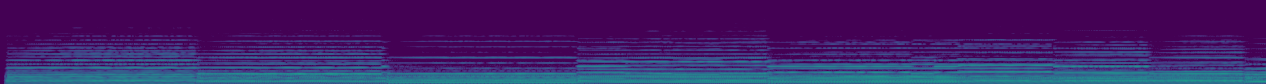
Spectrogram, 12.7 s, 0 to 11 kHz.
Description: flexible mixed ensemble, 4 players

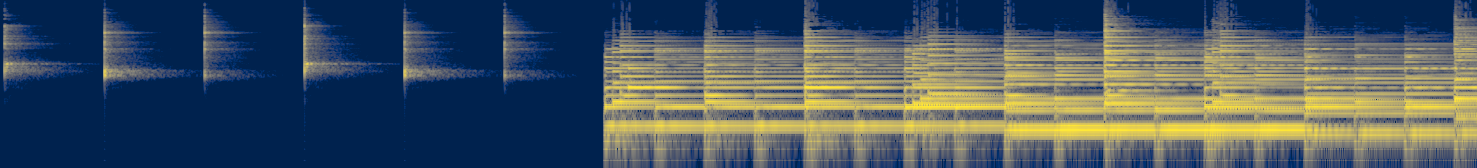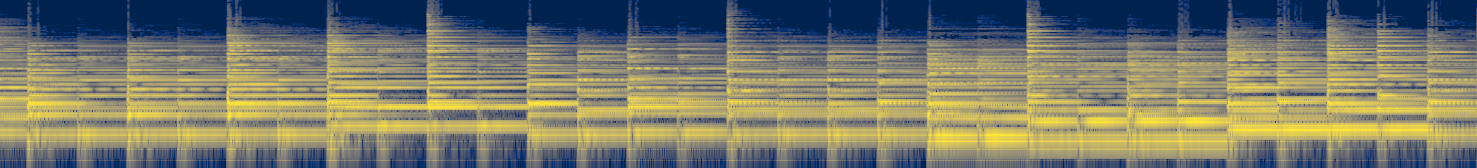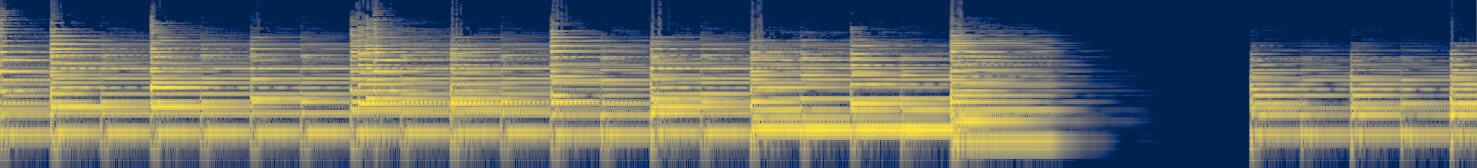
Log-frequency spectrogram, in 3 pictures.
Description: sonata, Cello; marcello

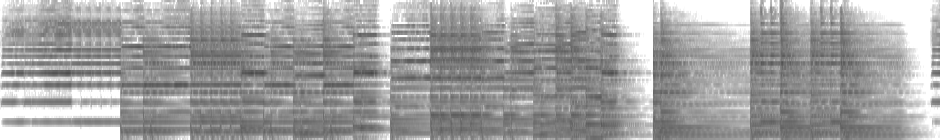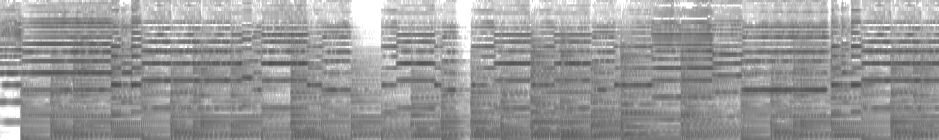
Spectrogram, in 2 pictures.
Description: aida march, oboe

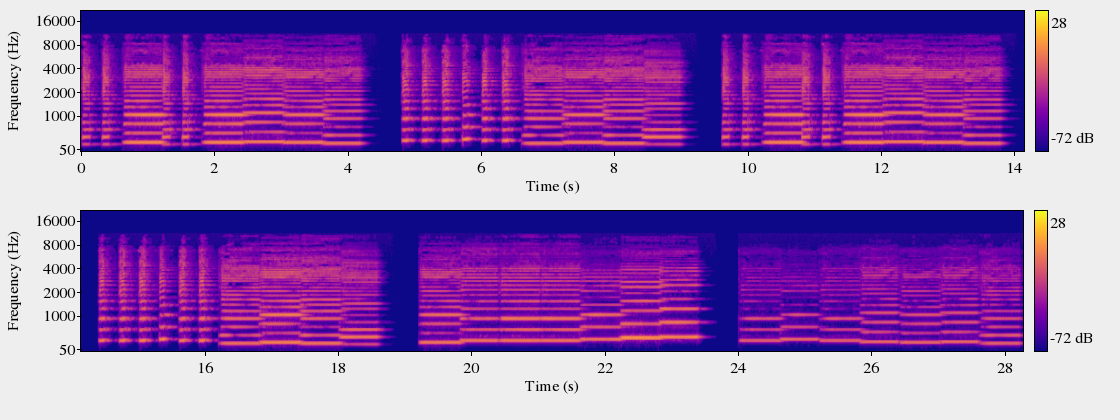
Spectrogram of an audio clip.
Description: saxophone

